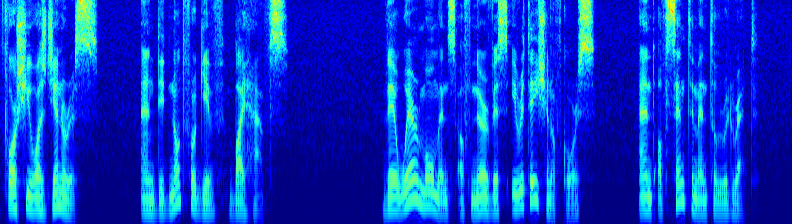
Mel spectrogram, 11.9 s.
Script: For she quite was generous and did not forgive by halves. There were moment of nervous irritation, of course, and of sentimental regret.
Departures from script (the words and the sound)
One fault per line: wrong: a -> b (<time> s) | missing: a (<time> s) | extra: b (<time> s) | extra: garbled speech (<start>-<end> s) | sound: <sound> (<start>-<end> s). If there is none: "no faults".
missing: quite (0.5 s)
wrong: moment -> moments (6.3 s)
